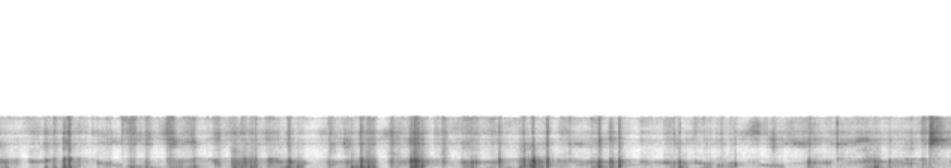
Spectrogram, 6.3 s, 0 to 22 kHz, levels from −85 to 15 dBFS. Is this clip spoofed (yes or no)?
yes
